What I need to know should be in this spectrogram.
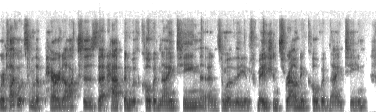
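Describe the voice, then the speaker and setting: A man with a Canadian accent rattles along at a very fast pace in a fairly low, flat monotone. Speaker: physician lecturer. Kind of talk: lecture.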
